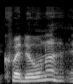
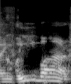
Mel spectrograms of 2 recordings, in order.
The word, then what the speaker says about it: quinoa: Or is that I think it's quinoa or something. – Is it quinona? Is it not the same? – It's spelled Q-U-I-N-O-A. I think it's quinoa or something.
